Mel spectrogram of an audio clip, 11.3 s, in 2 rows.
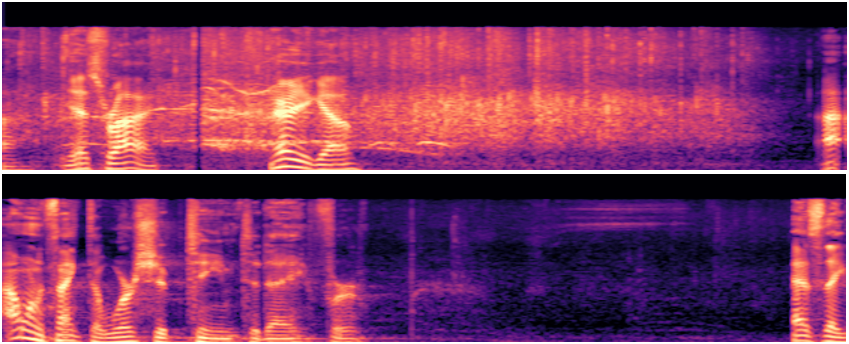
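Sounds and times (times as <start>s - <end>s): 
speech: 0.0s - 1.1s, 1.8s - 2.5s, 5.5s - 8.1s, 10.9s - 11.2s
audience applause: 0.0s - 5.2s.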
